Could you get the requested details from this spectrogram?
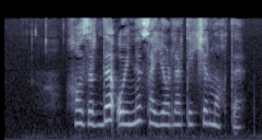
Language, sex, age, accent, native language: Uzbek, female, 18-24, Qashqadaryo, Uzbek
